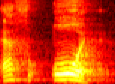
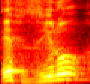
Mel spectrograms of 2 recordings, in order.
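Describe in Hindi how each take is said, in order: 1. Subscript को अक्षर O के रूप में पढ़ा जाता है। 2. सबस्क्रिप्ट को संख्या जीरो के रूप में पढ़ा जाता है। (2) "एफ जीरो या एफ नॉट नहीं है"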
